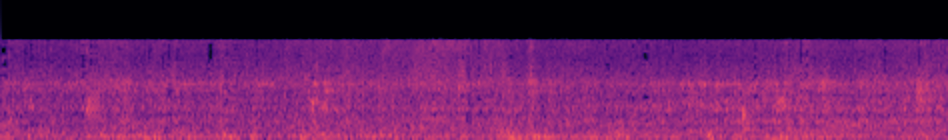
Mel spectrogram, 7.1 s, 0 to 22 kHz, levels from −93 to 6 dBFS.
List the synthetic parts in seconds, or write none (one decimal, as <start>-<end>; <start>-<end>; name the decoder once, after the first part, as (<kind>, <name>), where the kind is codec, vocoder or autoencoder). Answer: 0.0-2.4 (vocoder, BigVGAN v2); 6.4-7.1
